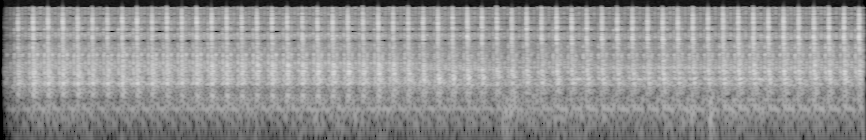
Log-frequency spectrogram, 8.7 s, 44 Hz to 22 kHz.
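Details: Land Rover Freelander 2 diesel at idle with lots of diesel smoke: sharp, evenly spaced knock about three times a second over a steady idle, loud clatter of heavy combustion knock; bad injectors suspected, not confirmed.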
